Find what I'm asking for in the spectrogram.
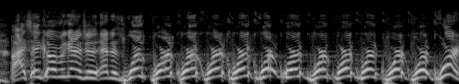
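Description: An extremely high-pitched, put-on character voice. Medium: role play. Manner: fast, excitable.

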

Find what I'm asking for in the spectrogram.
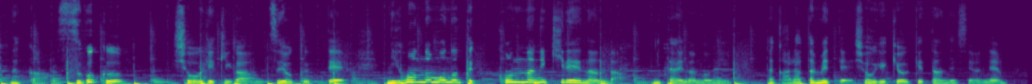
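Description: A woman talks at a moderate pace while clear music sounds behind her. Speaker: manager of a maiko troupe, behind-the-scenes staff and musician. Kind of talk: interview answer. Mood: warm, smiling. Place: home room. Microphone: lapel.

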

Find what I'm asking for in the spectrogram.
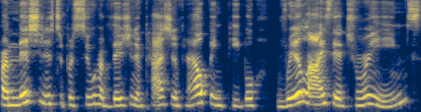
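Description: An unremarkable speaking voice from a woman with an American accent, fairly high in pitch, with ordinary pitch variation, hardly any pauses and a quiet background. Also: moderate pace. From Texas. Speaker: executive producer and co-host. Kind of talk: talk show introduction. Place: home room. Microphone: webcam.

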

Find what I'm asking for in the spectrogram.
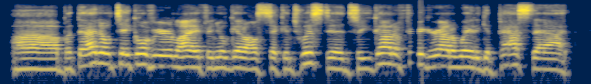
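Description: A man's high voice with an American accent, ordinary pitch variation and hardly any pauses. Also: fairly quick pace, quiet background. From Boston. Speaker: avalanche educator. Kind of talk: webinar presentation. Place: home room. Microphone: webcam.

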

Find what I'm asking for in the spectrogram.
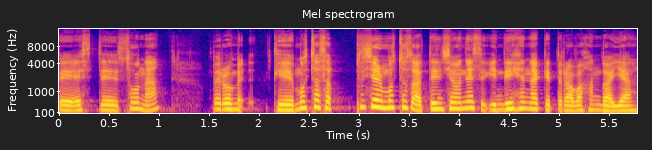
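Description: Against a quiet background, a woman with a Korean accent speaks at a moderate pace with ordinary pitch variation. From South Korea, small town. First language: Korean (speaking Spanish). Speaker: visual artist; artist on a panel. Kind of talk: artist talk. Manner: halting, non-native phrasing. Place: hall. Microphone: podium.

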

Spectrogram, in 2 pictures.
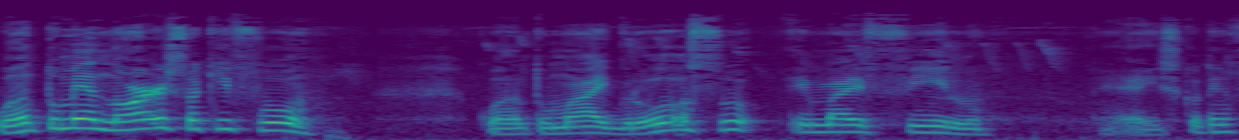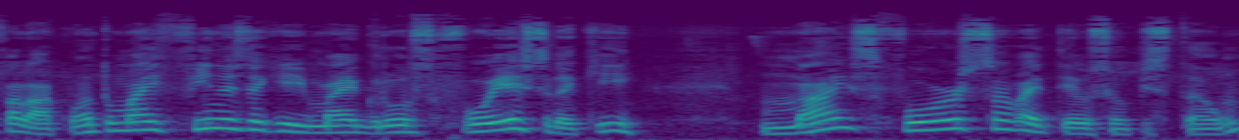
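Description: A man with a Brazilian accent, high-pitched, with very wide pitch swings and a fairly slow pace. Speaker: DIY video maker. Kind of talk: tutorial. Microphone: phone near.

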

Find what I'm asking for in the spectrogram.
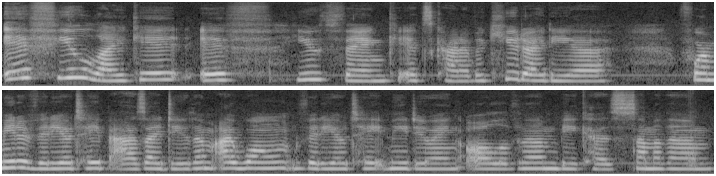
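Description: Her voice high, a woman speaks at a fairly slow pace and with fairly even intonation. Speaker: vlogger. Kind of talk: casual vlog chat. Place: home room.

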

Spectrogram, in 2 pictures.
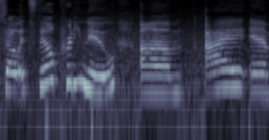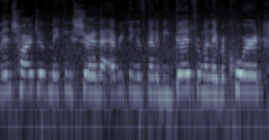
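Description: The speaker talks at a moderate pace with ordinary pitch variation. Light background noise is present. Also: woman, high pitch for a woman. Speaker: vlogger. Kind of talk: casual vlog chat. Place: home room. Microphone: phone near.

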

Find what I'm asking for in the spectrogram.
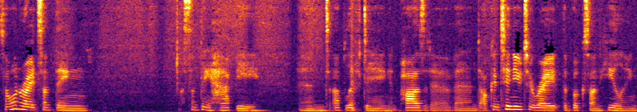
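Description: Speaking at a fairly slow pace, a woman uses a very deep, low pitch with ordinary pitch variation and a somewhat breathy quality. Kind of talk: casual vlog chat. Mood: excited, moved, amazed. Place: home room. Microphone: webcam.

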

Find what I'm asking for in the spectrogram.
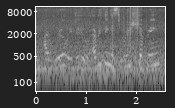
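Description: A woman's voice over loud background noise. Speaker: vlogger. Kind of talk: casual vlog chat. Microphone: phone near.

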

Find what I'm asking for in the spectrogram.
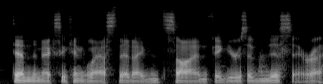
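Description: A man talks at a fairly quick pace. The sound is dry with no echo over a quiet background. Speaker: vintage reseller. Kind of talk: casual shopping vlog commentary. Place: shop. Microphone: phone near.

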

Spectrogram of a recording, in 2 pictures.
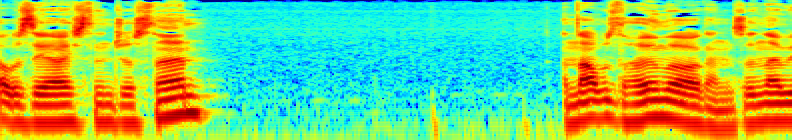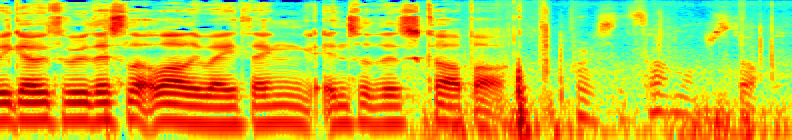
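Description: A soft-spoken man talks at a fairly quick pace with ordinary pitch variation, broken by long, frequent pauses. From northwest England. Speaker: vlogger; vlogger filming a walk. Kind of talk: casual vlog narration. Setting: outdoors, walking. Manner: quiet, soft-spoken. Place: street. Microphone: phone near.

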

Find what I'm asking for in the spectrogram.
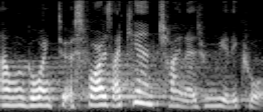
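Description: A woman with a Romanian accent, fairly high in pitch, with ordinary pitch variation. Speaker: professor. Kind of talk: lecture. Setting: stage with audience. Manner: fast talker. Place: hall. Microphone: podium.

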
